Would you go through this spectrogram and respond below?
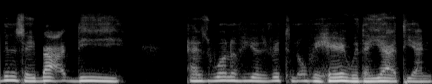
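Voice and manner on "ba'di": lengthened final vowel, drawn out, lower pitch. Speaking to the class, showing a wrong written form with stretched final vowel. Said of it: "I didn't make it long".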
